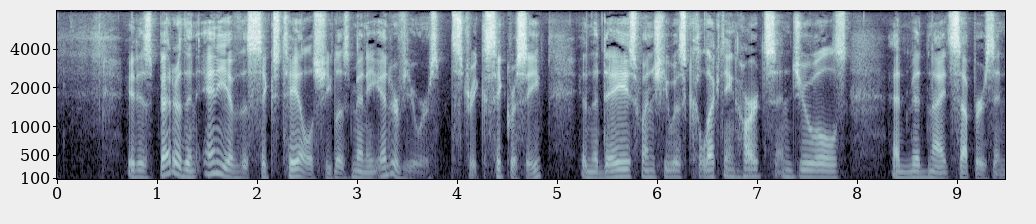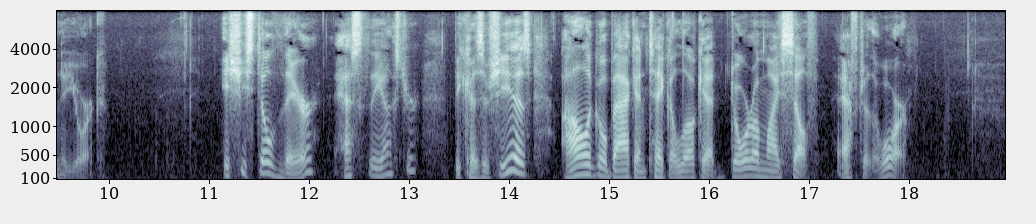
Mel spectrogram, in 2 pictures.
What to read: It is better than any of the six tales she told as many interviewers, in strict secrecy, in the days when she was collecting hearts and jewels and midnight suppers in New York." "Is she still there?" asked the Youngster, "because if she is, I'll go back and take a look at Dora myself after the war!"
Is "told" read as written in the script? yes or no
no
